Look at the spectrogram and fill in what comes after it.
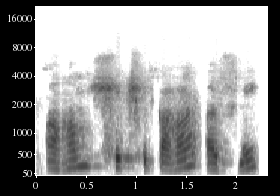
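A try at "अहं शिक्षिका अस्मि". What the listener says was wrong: Shikshika asmi. There is no visarga. Shikshika asmi. Okay, here also Shikshika.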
